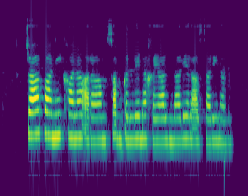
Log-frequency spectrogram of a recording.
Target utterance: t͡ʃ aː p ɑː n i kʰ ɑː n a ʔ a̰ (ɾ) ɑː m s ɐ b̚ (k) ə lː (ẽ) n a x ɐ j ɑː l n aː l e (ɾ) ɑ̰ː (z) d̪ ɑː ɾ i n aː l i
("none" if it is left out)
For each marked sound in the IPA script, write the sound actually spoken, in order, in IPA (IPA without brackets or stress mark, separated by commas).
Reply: ɾ, ɡ, e, ɾ, z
